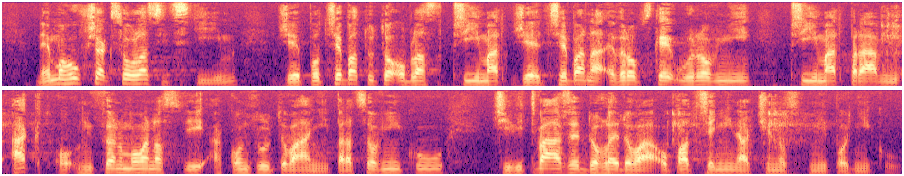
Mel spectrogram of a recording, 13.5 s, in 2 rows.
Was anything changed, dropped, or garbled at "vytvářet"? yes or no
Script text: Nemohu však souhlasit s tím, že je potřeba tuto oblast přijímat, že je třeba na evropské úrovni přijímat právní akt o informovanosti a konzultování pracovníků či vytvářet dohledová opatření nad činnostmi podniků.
no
